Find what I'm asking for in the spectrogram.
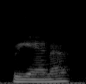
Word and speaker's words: Rihanna: That's how you say her name. Rihanna. – No. – Yeah. – Rihanna? – Rihanna. – No. – Look it up. – How? – That's what she says. She says... – I want to look up her pronouncing her own name. – Yeah, she goes, it's Rihanna.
